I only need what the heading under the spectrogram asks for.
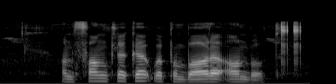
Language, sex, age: Afrikaans, male, 19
